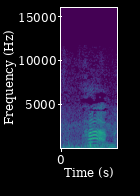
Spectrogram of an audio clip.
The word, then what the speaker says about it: Holm: There is the parish of Ham, and for those of you who aren't so familiar with Orkney, Ham is spelt H-O-L-M.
